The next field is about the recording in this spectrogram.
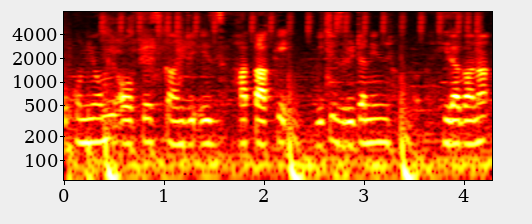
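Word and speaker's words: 畑: Our first meaning is if we are writing this kanji alone without any prefix or without any suffix, then we will pronounce it ha ta ke, hatake, which means a cultivated field.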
